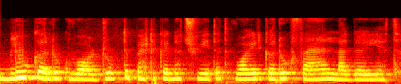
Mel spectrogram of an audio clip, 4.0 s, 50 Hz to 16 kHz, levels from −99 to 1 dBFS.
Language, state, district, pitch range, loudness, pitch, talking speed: Kashmiri, Punjab, Kapurthala, 200-225 Hz, -17 LUFS, 215 Hz, 180 wpm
